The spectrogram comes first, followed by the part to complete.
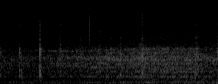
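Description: Faint handling sounds of wool roving being pressed and wrapped by hand over a felted wool body, with a couple of light ticks in the first half second.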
